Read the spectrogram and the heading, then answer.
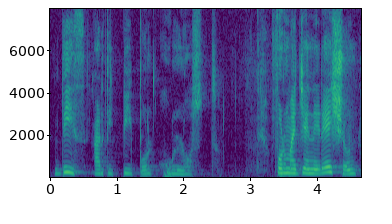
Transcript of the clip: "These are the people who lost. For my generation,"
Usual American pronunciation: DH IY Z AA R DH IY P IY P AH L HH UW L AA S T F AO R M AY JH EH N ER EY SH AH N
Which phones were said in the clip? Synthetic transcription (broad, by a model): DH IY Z AA R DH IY P IY P AH L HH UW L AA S T F AO R M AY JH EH N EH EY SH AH N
